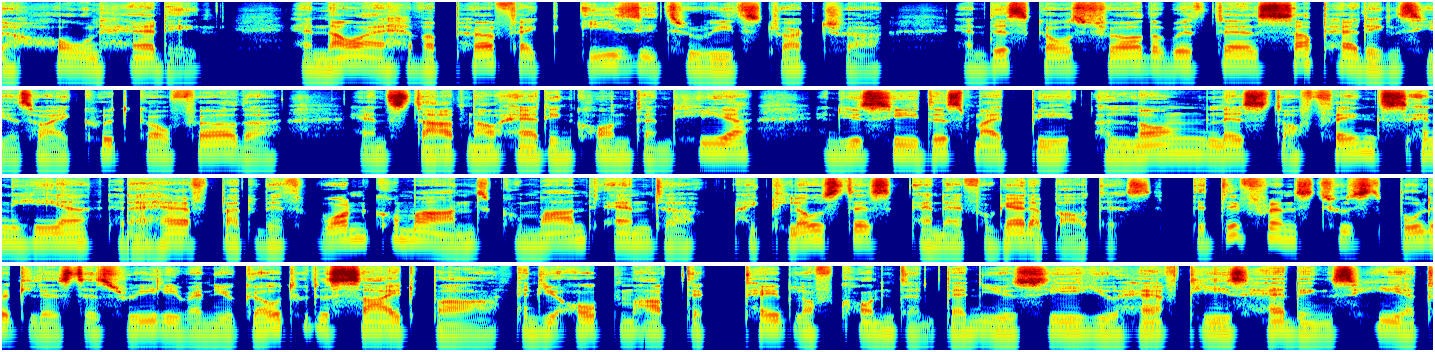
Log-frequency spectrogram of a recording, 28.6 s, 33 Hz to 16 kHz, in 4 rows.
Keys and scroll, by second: 0.1 super+Left, 1.4 super+Return, 1.8 Up, 4.0 super+Return, 6.1 Down, 6.8 Right, 7.2 Down, 8.0 super+Right, 11.4 Up, 13.2 super+Return, 14.3 Down, 14.6 super+Return, 15.0 Up, 17.2 super+Return, 19.4 super+Return.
